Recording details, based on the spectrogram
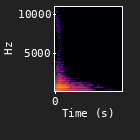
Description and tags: One-shot from Versilian Studios Chamber Orchestra 2: Community Edition sampling project.
Instrument family: Brass
Instrument: Tenor Trombone
Articulation: staccato
Note: D4
Midi note: 62
Midi velocity (center): 15
Room type: Large Auditorium
Microphone: 2x Rode NT1-A spaced pair, mixed close mics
